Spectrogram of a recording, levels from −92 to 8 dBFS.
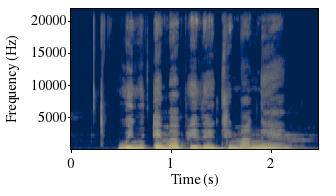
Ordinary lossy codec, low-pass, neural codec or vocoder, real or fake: none; none; none; real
